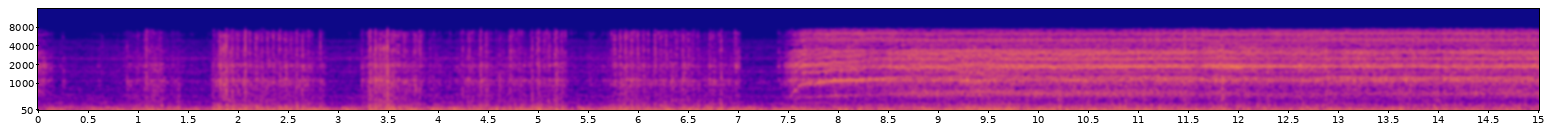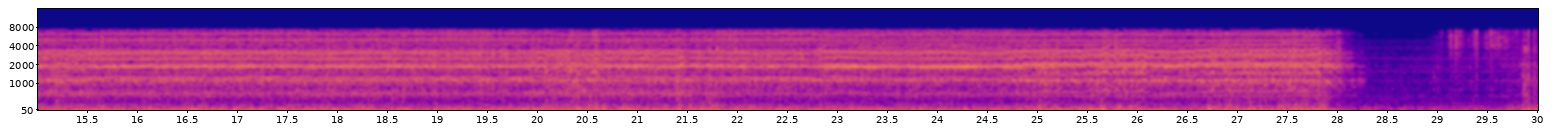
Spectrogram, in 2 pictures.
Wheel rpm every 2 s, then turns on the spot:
20, 20, 20, 40, 160, 160, 160, 160, 160, 160, 160, 160, 160, 150, 10.
0-6 28-30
